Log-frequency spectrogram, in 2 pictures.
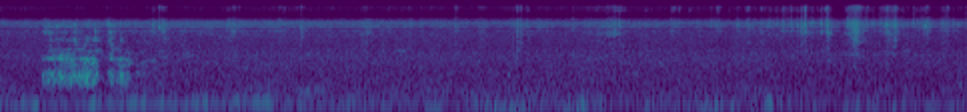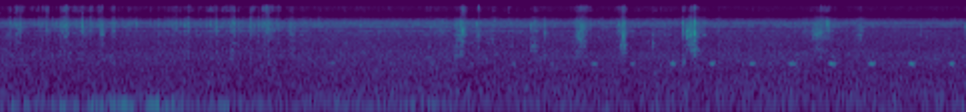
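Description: Faint outdoor ambience: a short animal call in the first second or so, then scattered faint clicks, and in the last few seconds a faint regular ticking about twice a second.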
